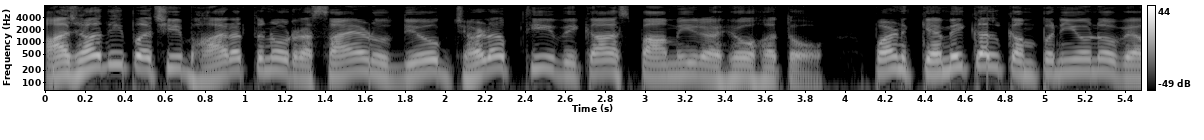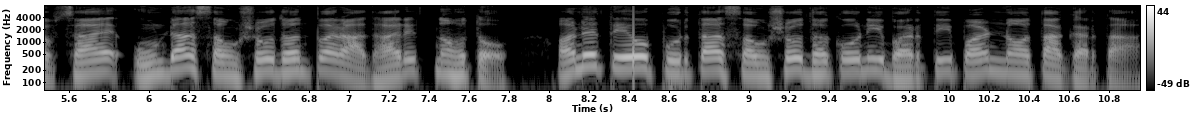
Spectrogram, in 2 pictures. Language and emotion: Gujarati, neutral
